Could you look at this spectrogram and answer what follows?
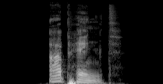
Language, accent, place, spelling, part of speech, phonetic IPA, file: German, Germany, Berlin, abhängt, verb, [ˈapˌhɛŋt], De-abhängt.ogg
- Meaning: inflection of abhängen: 1. third-person singular dependent present 2. second-person plural dependent present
